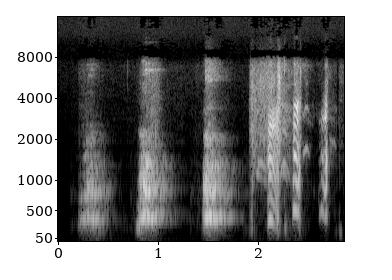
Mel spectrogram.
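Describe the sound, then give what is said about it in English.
A dog barks three times in a steady rhythm, loud, then breaks into a quick run of higher, yelping barks. “Even the dog agrees.”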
